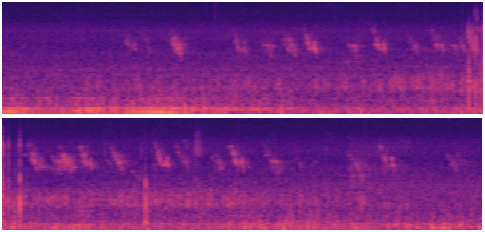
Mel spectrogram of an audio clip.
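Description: Small birds chirping over and over, short high chirps a few times a second. A low rumble fills the first two seconds, and a sharp click sounds about halfway through.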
